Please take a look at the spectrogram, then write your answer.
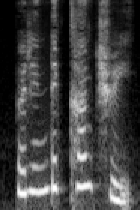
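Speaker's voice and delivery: put-on high, proud boy; boy Walter. A narrator's reading. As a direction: answer proudly, like a country kid. Walter answers about country.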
